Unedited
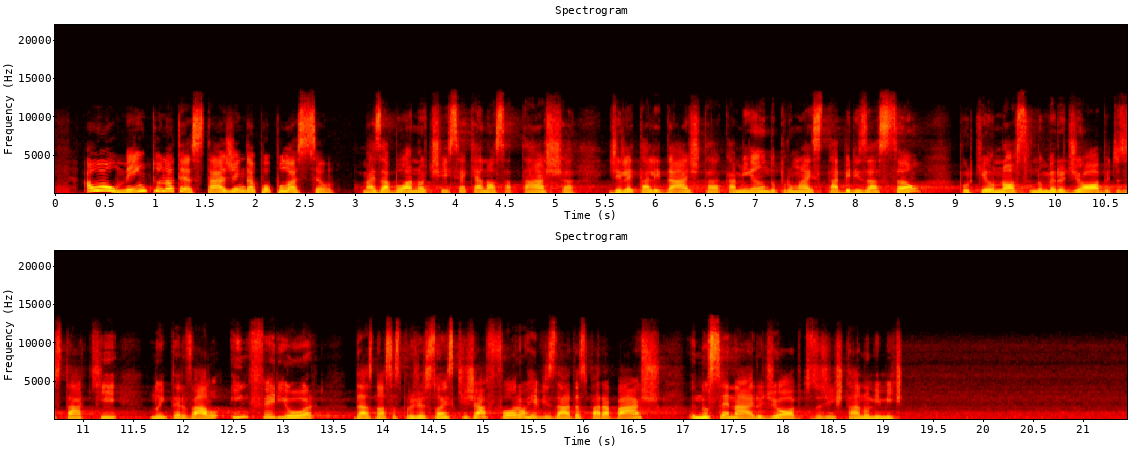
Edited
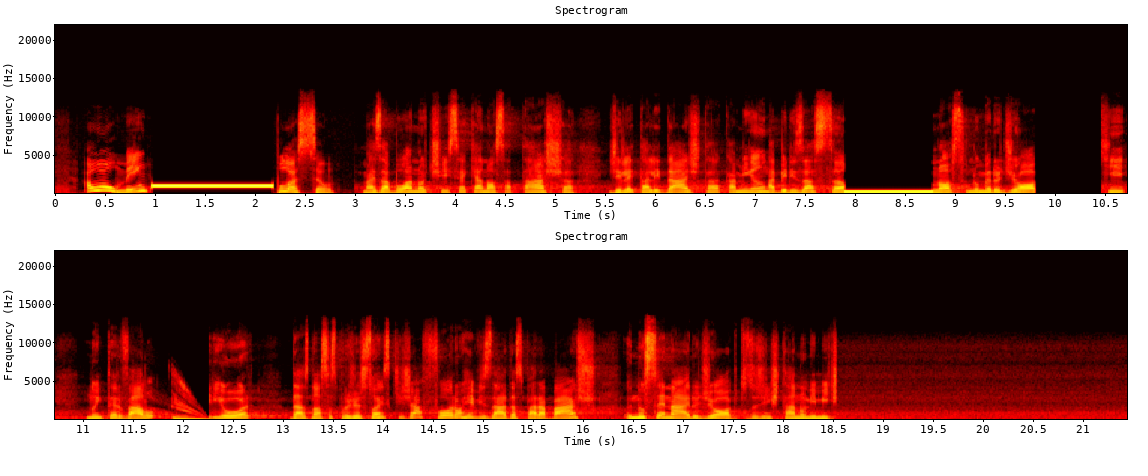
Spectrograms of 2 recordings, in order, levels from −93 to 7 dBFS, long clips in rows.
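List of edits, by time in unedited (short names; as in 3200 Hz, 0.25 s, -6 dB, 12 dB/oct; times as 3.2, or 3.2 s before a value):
0.96–2.17 bleep 1010 Hz -8.5 dBFS
7.13–7.77 cut
8.52–9.41 bleep 252 Hz -13 dBFS
10.43–11.09 mute
12.3 tape stop 0.60 s
14.6–15.09 gain -4.5 dB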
